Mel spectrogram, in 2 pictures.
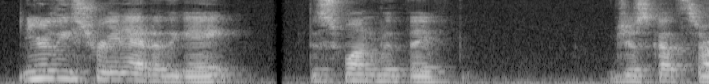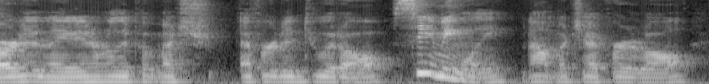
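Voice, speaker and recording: With a fairly bright voice on the low side, this woman talks alone on her podcast in a chatty, reflective style. She frequently repeats words and starts her sentences over, laughing occasionally.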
